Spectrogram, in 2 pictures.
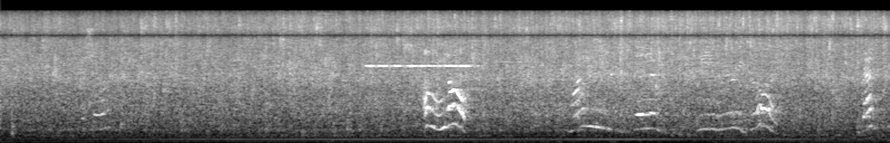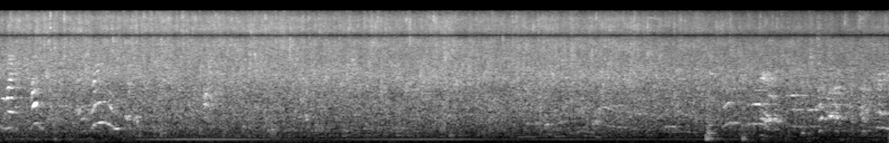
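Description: Indoor children's play-area ambience: a steady hiss with a low hum underneath, and children's voices calling out here and there in the distance, most often in the first half.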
